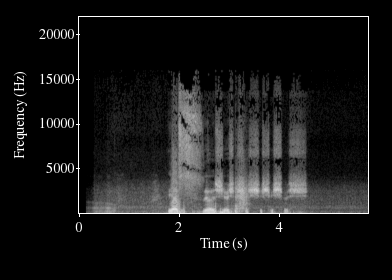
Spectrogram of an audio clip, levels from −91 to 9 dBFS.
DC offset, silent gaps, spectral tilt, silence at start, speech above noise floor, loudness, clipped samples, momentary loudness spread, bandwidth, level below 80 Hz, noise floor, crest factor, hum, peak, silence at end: under 0.1%; none; -4 dB/octave; 0.3 s; 34 dB; -13 LUFS; under 0.1%; 20 LU; 15.5 kHz; -38 dBFS; -48 dBFS; 16 dB; none; -2 dBFS; 1.25 s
